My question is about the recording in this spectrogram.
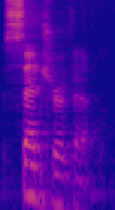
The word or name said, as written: Centreville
